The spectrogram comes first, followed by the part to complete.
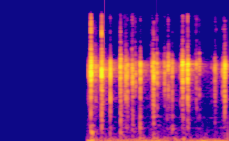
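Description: Computer keyboard typing sound effect: a rapid run of key clicks starting about a second in, after silence.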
